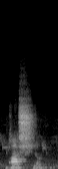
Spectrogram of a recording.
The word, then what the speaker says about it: partial: Partial. It's a two-syllable word. Stress falls on the first syllable.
